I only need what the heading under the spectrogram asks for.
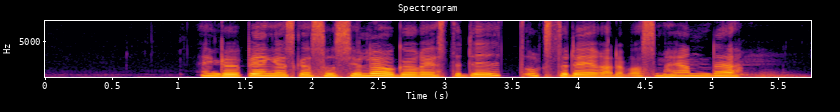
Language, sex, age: Swedish, female, 51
